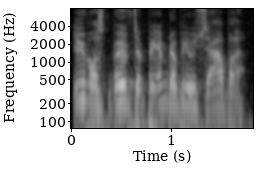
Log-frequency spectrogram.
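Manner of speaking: high, put-on demanding voice; mock demanding. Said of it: "Thought you're demanding".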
